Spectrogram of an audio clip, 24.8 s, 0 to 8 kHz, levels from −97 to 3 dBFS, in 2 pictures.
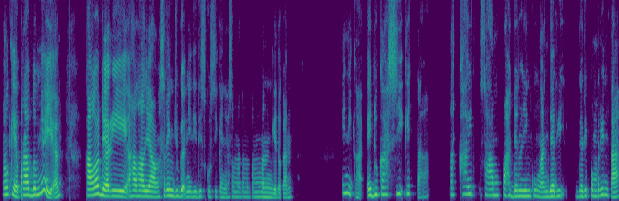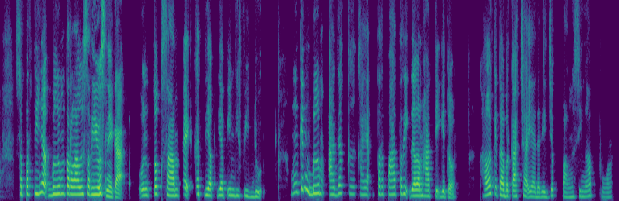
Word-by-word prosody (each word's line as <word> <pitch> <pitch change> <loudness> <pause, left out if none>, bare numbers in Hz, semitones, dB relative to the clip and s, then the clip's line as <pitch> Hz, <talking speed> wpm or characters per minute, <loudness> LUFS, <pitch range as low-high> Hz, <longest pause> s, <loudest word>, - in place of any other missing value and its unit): Oke 270 -4 +1
problem-nya 255 - +2
ya, - - 0 0.6
kalau 255 +5 +5
dari 215 -3 +5
hal-hal 215 +1 +1
yang 200 -2 +2
sering 230 +2 0
juga 215 0 +1
nih 190 0 -7
didiskusikan 195 -2 -10
ya, 165 - -13
sama 185 0 -14
temen-temen 185 -1 -9
gitu 160 0 -7
kan. 160 +3 -11 1.0
Ini 330 -2 -3
Kak, - - -16
edukasi 275 +5 -2
kita 310 0 -12 0.4
terkait 280 +2 -9
sampah 245 0 -6
dan 215 +1 -2
lingkungan 215 -2 -3
dari 210 +1 -1 0.3
dari 210 +3 -5
pemerintah 225 -3 -4 0.3
sepertinya 300 +3 +2
belum 290 +5 +3
terlalu 285 -1 +6
serius 275 -1 +6
nih 195 - +4
Kak, - - +4 0.3
untuk 250 +5 +2
sampai 240 +1 +3
ke 295 0 -4
tiap-tiap 245 0 +2
individu, 225 -5 -4 0.6
mungkin 360 +10 -3 0.2
belum 320 0 +2
ada 275 +3 -1 0.2
kayak 270 -3 -10
terpatri 285 +1 -3
dalam 230 0 +4
hati 215 -2 -2
gitu, 200 -1 -2 0.6
kalau 265 +7 +1
kita 270 -6 +1
berkaca 215 0 -1
ya 195 -2 -4
dari 185 -1 -5
Jepang, 195 -5 -9
Singapura, 195 -1 -11
235 Hz, 130 wpm, -22 LUFS, 205-280 Hz, 1.0 s, terlalu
